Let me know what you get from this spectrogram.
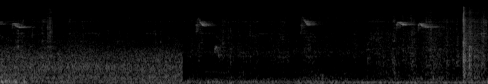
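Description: A small bird giving short, high chirps that fall in pitch, about one a second, over a soft rustle that fades about two seconds in. A sharp snap near the end as a bitter gourd is pulled off its vine.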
